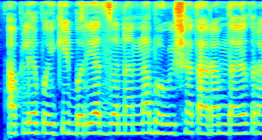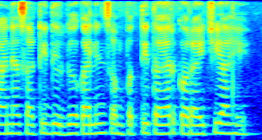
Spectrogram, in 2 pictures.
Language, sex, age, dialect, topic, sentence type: Marathi, female, 25-30, Varhadi, banking, statement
